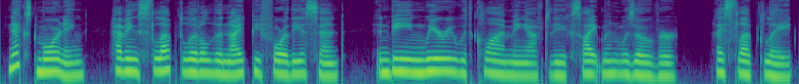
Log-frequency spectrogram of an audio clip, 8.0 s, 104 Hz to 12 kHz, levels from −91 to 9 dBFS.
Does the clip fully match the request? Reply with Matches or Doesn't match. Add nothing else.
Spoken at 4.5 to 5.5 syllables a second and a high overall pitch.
Matches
